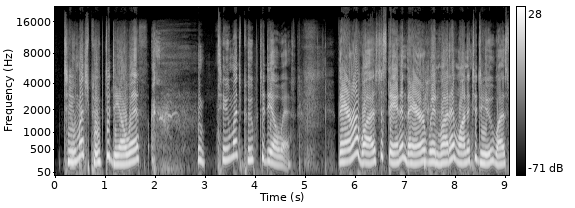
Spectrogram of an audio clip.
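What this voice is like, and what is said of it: Put-on Swedish accent. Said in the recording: “I hate to ruin it with my accent, but the only thing I know that's Swedish is the Swedish chef from the Muppets”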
